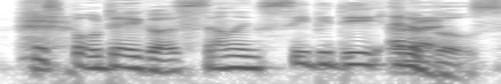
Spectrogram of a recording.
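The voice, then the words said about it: Poor Crocodile Hunter impression. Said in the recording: “like the crocodile hunter ... Terrible impression.”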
